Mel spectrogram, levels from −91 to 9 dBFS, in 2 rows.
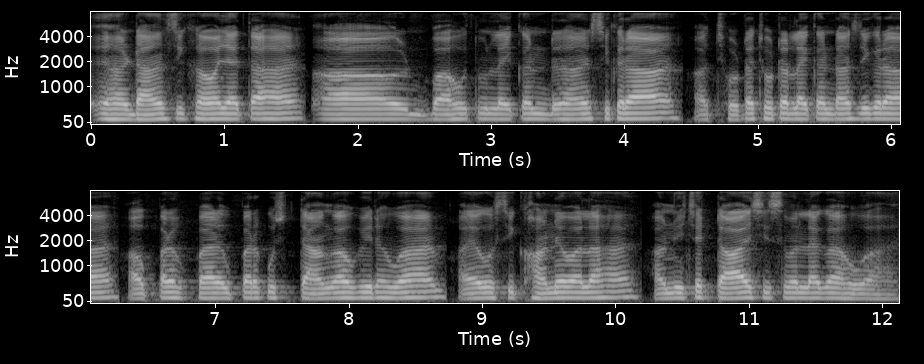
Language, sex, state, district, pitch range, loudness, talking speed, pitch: Magahi, male, Bihar, Jahanabad, 135-145 Hz, -22 LUFS, 195 wpm, 140 Hz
